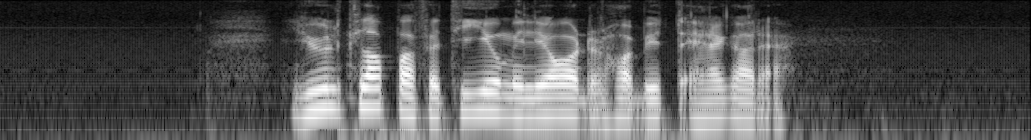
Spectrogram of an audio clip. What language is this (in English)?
Swedish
